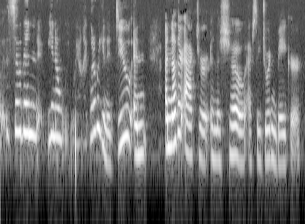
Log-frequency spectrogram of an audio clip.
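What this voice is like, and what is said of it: Usual voice. Nothing is said of it.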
